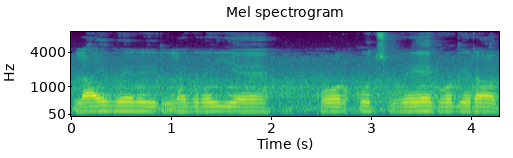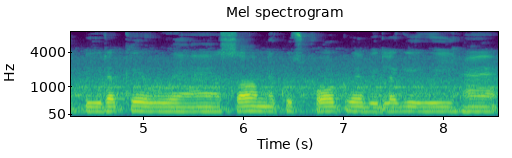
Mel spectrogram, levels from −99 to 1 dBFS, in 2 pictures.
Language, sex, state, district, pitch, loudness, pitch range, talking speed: Hindi, male, Rajasthan, Bikaner, 120 Hz, -16 LUFS, 115-125 Hz, 135 wpm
